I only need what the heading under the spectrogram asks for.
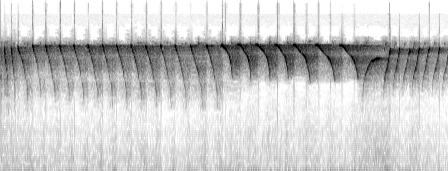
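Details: Young untrained canary giving its rough 'riwikan' song, described as a tutor for other canaries to imitate: a rapid, fairly even trill of high downward-sweeping chips, about three per second, shifting into slower slurred notes near the end.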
